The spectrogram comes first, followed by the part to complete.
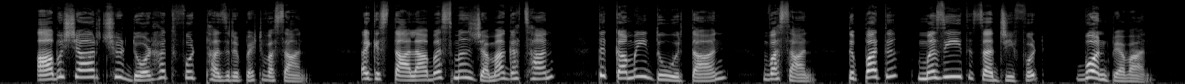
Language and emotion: Kashmiri, neutral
